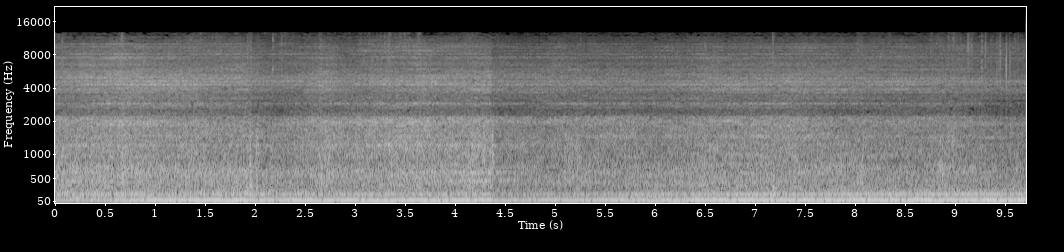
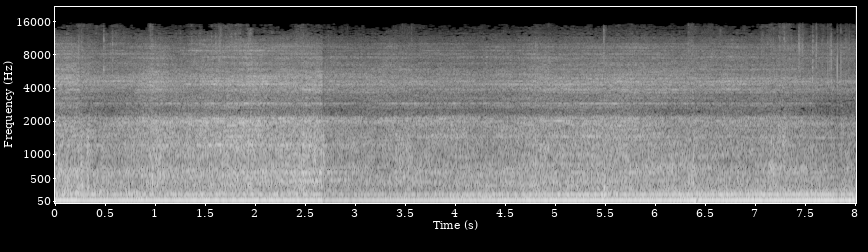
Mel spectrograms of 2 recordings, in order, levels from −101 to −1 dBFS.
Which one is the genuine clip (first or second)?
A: second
